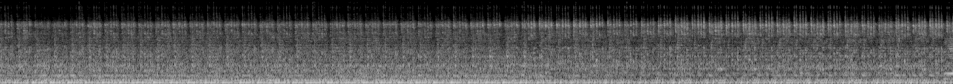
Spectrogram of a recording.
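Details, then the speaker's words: 1970 military Case 1150 bulldozer diesel, 52 years old, original 1385 hours: deep, steady diesel rumble at idle holding an even beat, no knocks or misses; idling healthily. "So, start the old girl up. She sounds good."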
